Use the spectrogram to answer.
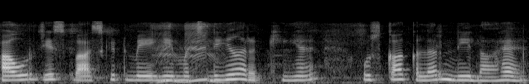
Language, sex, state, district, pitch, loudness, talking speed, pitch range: Hindi, female, Uttar Pradesh, Saharanpur, 200 Hz, -21 LUFS, 135 wpm, 195-230 Hz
